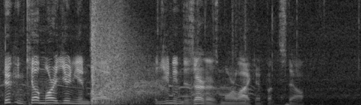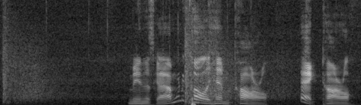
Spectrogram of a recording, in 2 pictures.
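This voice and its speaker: A man giving excitable, casual commentary while playing a game, often chuckling to himself, with a noisy recording. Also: mid-range voice, moderate pace, long pauses. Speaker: gameplay commentator. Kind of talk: casual let's-play commentary.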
